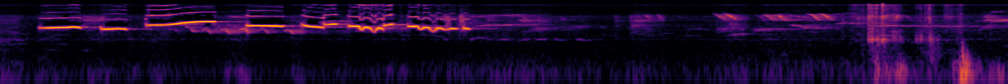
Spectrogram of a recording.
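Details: Provocation song of an oriental magpie-robin (kacer): a rapid series of loud whistled notes, level then wavering and descending, followed by silence and a few sharp clicks and knocks.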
